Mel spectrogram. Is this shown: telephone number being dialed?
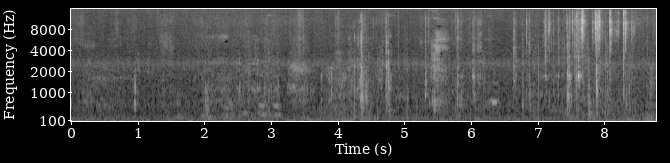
no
